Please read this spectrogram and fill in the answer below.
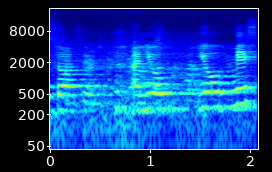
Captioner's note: audience chuckling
